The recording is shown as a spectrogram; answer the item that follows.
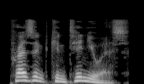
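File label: "present continuous" spoken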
